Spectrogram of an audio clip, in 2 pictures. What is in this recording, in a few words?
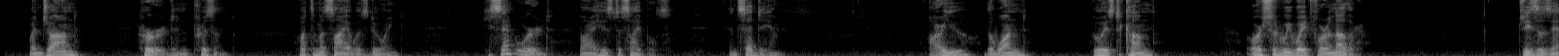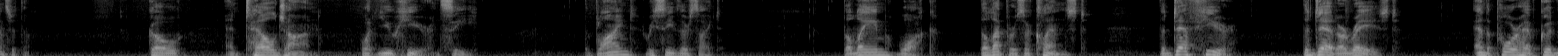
storytelling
